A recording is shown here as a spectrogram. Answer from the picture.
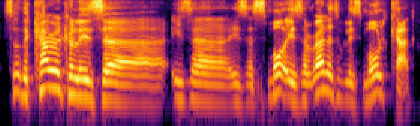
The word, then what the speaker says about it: caracal: which is the caracal.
